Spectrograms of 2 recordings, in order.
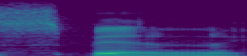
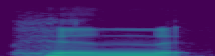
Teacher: Compare the words pin and spin. You don't feel that puff with spin, you do with pin. That's aspiration.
